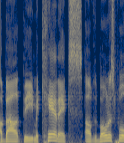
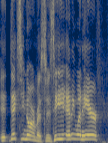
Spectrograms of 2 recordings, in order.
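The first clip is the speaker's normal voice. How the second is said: put-on yelling bartender voice, higher pitched; 12 semitones higher than usual. Retelling how a bartender yells out a prank name: imitating Moe yelling. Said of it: "then they'd yell out".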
